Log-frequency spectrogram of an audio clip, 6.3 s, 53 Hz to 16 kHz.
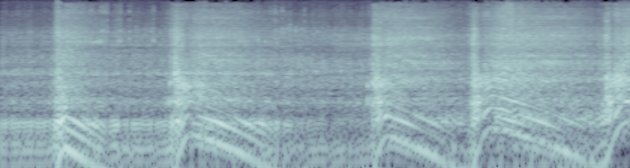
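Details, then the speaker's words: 2005 Suzuki GSX-R1000, about 17,000 miles, started with clutch pulled in, starts right up: five quick throttle blips rise sharply and drop cleanly back to steady idle with no rattle; healthy four-cylinder. "Yeah, see, you have to pull in the clutch to start it. Starts right up. So this is what it sounds like idling."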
